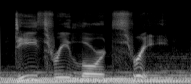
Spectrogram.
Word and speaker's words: D3rlord3: D3rlord3, pronounced D3rlord, real name Derek, is the other character, the one whose story we pieced together through recordings and notes he left behind.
